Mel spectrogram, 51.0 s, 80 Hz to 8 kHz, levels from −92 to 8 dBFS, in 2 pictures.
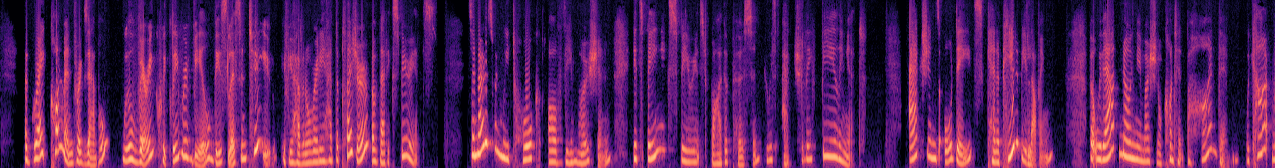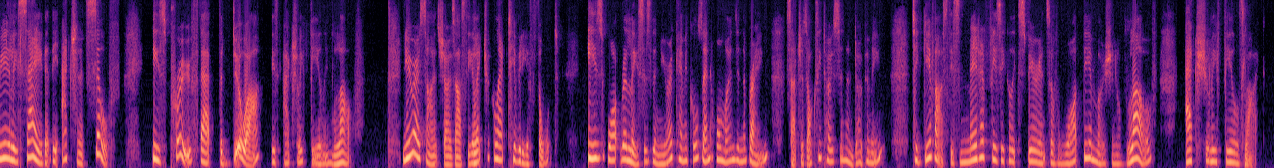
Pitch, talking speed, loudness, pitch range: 220 Hz, 135 wpm, -14 LUFS, 185-260 Hz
